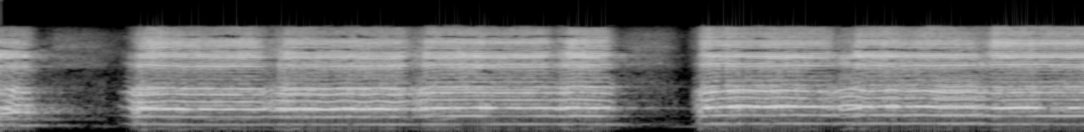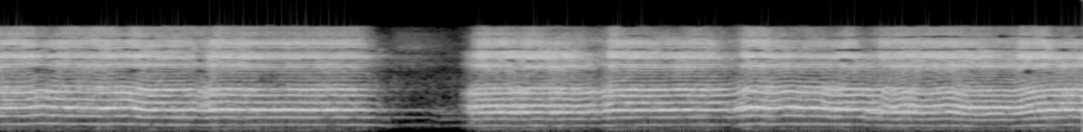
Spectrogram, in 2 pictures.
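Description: Coptic Orthodox liturgical hymn chanted by men's voices on a single melodic line, long held notes with wavering ornamented turns. Three phrases, broken by short pauses for breath about half a second, three seconds and seven and a half seconds in.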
